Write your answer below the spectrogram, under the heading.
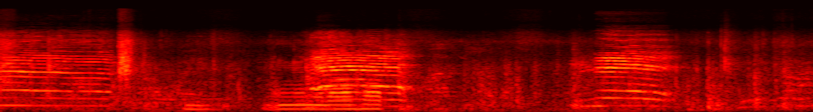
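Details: Sheep during evening feeding, two loud quavering bleats about two seconds apart, each rich and nasal with a tremulous wobble, between quieter rustling, short clicks and faint voices.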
